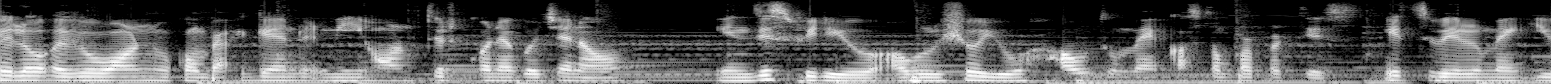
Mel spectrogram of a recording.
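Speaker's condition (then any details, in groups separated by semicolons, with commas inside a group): No condition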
